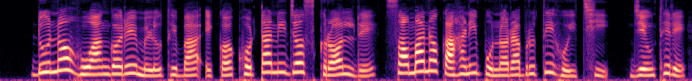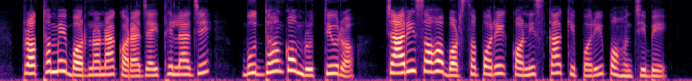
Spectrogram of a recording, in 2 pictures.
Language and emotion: Odia, neutral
